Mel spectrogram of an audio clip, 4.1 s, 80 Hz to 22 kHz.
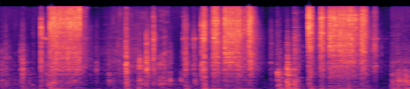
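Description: Cordless DeWalt 20V XR impact wrench hammering in several short bursts, about half a second each, as it spins off the nuts holding the third member to the rear axle housing.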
